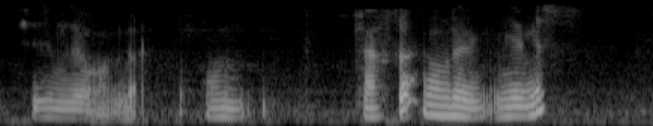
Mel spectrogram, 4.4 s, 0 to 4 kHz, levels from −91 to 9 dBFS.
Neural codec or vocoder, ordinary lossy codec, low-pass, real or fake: codec, 44.1 kHz, 2.6 kbps, SNAC; MP3, 32 kbps; 3.6 kHz; fake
